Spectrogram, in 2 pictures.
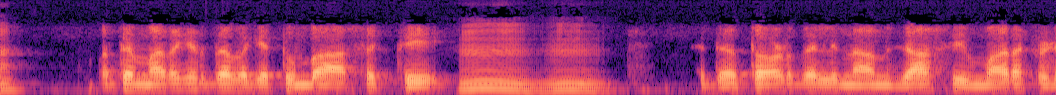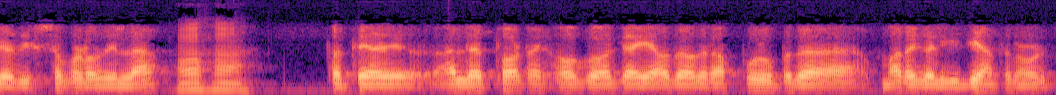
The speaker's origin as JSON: {"language": "Kannada", "town": "Hodduru", "region": "Karnataka", "country": "India", "tie": "born there", "said": "ನಾನು ಹುಟ್ಟಿದ್ದು ಹೊದ್ದೂರು ಗ್ರಾಮ, ಮಡಿಕೇರಿ ತಾಲೂಕು. ಮತ್ತೆ ಪ್ರಾಥಮಿಕ ಶಿಕ್ಷಣ ಎಲ್ಲ ಹೊದ್ದೂರು ಸರ್ಕಾರಿ ಶಾಲೆಯಲ್ಲಿ"}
